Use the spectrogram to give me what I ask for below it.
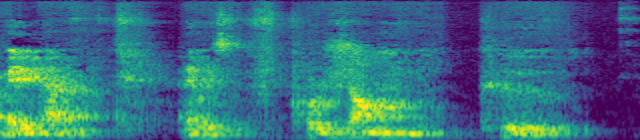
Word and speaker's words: porządku: Anyways, porządku. Oh, you don't pronounce the R, okay.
